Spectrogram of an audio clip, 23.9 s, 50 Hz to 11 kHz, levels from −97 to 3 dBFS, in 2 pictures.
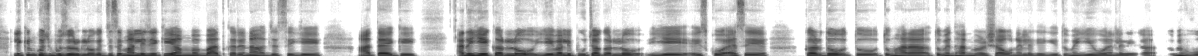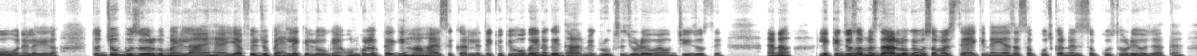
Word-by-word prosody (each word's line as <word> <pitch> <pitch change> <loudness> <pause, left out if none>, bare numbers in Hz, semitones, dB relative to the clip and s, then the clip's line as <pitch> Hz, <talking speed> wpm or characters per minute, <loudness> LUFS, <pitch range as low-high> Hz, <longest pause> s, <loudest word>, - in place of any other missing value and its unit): लेकिन 300 +3 0
कुछ 315 -5 +3
बुज़ुर्ग 230 -1 +4
लोग 195 -1 0
हैं, 205 - -1
जैसे 235 +5 -1
मान 255 -1 +4
लीजिए 255 0 +4
कि 260 - +7
हम 240 -1 +3
बात 210 -1 +3
करें 220 0 -3
ना, 250 -2 +1
जैसे 205 +2 -5
ये 205 -1 -1 0.5
आता 205 +2 +3
है 215 0 +6
कि 215 +1 -2 0.4
"अरे 235 +4 +5
ये 255 +1 +8
कर 235 -2 +2
लो, 255 -1 +2
ये 215 +5 +1
वाली 230 0 +3
पूजा 225 0 +1
कर 215 -1 0
लो, 235 -2 0
ये 215 +3 +2 0.2
इसको 225 +3 -2
ऐसे 200 0 -1 0.4
कर 220 -1 +4
दो, 255 -5 +4
तो 220 +4 -4
तुम्हारा 205 -2 +1
तुम्हें 225 -1 -2
धन 205 0 -1
वर्षा 185 0 -3
होने 170 -1 -3
लगेगी, 170 +1 -6
तुम्हें 195 +2 -5
ये 195 +2 -2
होने 185 -2 -3
लगेगा, 175 +1 -6 0.2
तुम्हें 225 -1 -2
वो 210 0 -2
होने 195 -2 -4
लगेगा।" 175 -1 -3 0.4
तो 315 - -3
जो 300 +5 +1
बुज़ुर्ग 245 0 +4
महिलाएँ 195 -3 +1
हैं 190 -1 -2
या 210 +2 +2
फिर 240 - +1
जो 245 +1 +1
पहले 235 +3 +1
के 230 - -5
लोग 185 -2 -4
हैं, 220 - -3
उनको 255 +4 -3
लगता 270 -1 -2
है 270 - -1
कि 265 0 -2
हाँ 230 - +3
हाँ 215 -2 +1
ऐसे 190 +2 -8
कर 175 -2 -6
लेते 165 +3 -6
हैं, - - -4
क्योंकि 265 +4 -7
वो 280 0 -3
कहीं 260 -2 +3
न 250 - +1
कहीं 250 -2 +2
धार्मिक 175 +4 -3
रूप 190 -2 -2
से 190 - -9
जुड़े 180 0 -1
हुए 180 0 0
हैं 180 - -4
उन 180 -1 -8
चीज़ों 170 -2 -3
से। 165 - -13 0.5
है 245 - +2
ना? 245 -3 +3 0.3
लेकिन 255 +3 +1
जो 290 +1 +4
समझदार 240 -2 +7
लोग 245 +2 +3
हैं, 265 - +2
वो 275 - 0
समझते 220 -5 -2
हैं 175 -3 -2
कि 185 - -10
नहीं 195 +1 -4
ऐसा 195 +1 -2
सब 190 -1 -7
कुछ 205 -2 -7
करने 195 -1 -3
से 205 - -5
सब 185 -3 -9
कुछ 195 0 -10
थोड़ी 225 +3 -2
हो 180 - -3
जाता 170 -1 -9
है, 165 - -10
215 Hz, 265 wpm, -22 LUFS, 190-240 Hz, 0.5 s, ये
